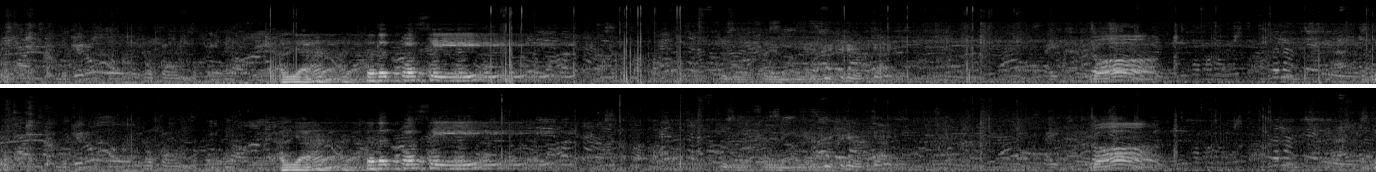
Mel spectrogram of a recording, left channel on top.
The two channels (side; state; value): both; normal; correlation 0.80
